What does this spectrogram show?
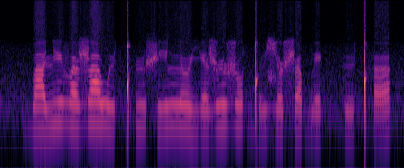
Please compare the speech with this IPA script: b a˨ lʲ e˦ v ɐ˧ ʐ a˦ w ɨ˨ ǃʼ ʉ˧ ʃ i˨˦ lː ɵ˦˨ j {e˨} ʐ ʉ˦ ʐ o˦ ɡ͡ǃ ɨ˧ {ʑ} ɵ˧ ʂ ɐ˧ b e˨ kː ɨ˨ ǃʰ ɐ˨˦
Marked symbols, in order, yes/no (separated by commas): yes, yes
